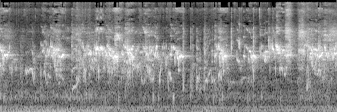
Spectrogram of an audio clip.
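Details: Budgerigar calls: continuous overlapping chirps and squeaky warbled chatter from several birds, mid to high pitched and fast, rising and falling in loudness without pause.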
